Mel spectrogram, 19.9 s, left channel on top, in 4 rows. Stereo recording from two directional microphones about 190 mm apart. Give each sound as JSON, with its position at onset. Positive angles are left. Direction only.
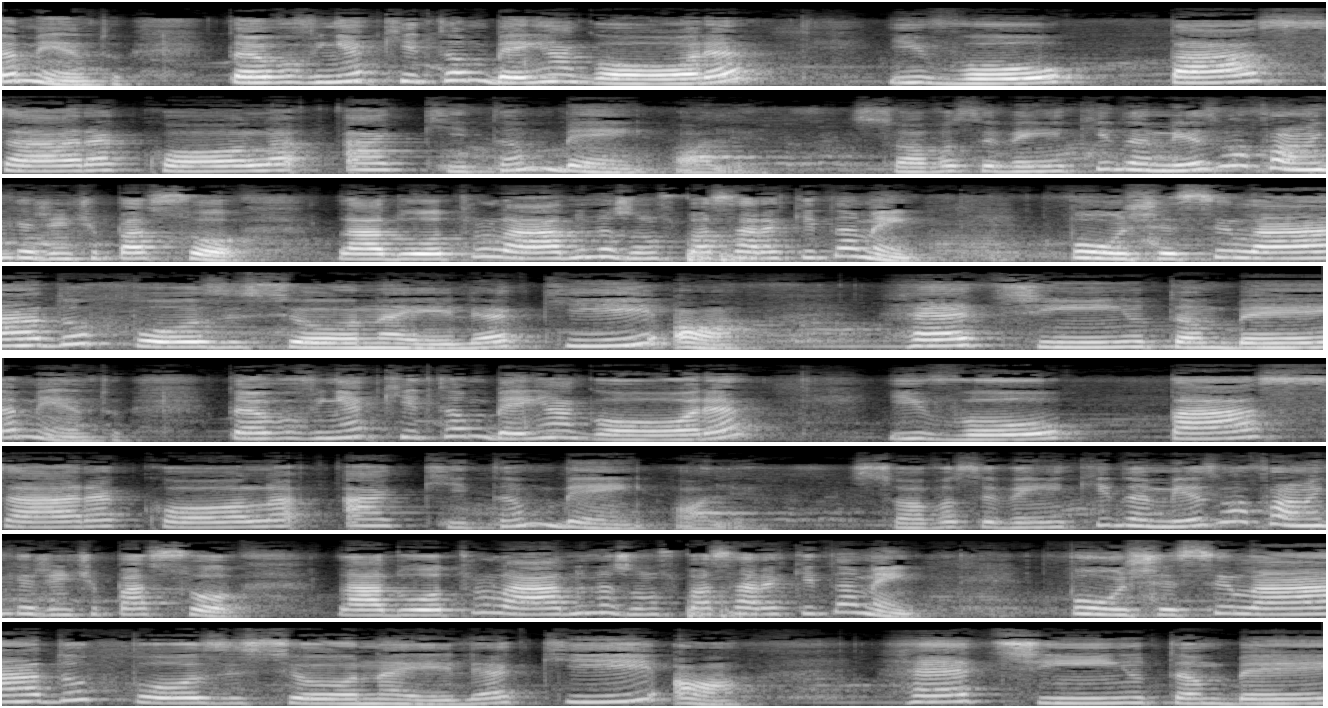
{"t": 0.0, "sound": "a woman's voice", "side_deg": 0}
{"t": 8.3, "sound": "a woman's voice", "side_deg": -25}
